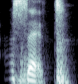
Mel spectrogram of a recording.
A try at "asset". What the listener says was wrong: Yes, I can hear asset. I can't hear the letter T in this word. Asset.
